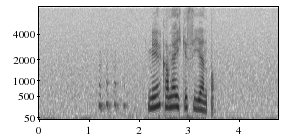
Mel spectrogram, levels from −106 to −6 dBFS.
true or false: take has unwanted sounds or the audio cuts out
true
